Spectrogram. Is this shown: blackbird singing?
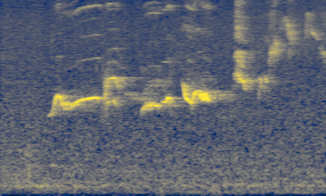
yes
